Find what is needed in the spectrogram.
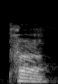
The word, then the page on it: ph: Sanskrit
